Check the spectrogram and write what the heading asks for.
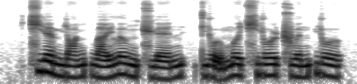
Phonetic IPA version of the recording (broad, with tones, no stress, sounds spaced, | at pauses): t͡ɕ j ɛ˥˨ m j ɑ˨˦ ŋ p w a˨˦ ɪ̯ l ɤ˥˨ ŋ t͡ɕ ɥ ɛ˨˦ n | t̪ j o̰˨˩ ʊ̯ m ɤ˥˨ t͡ɕʰ j o˦ ʊ̯ ʈ͡ʂ w ə˨˦ n p j o˧ ʊ̯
